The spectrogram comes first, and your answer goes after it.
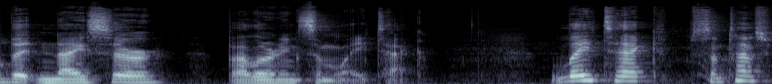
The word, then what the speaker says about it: LaTeX: Today we're going to make our nerdy Quarto documents look even a little bit nicer by learning some LaTeX. LaTeX, sometimes pronounced LaTeX, is technical typesetting software that's incredibly powerful, very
